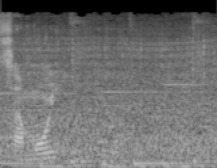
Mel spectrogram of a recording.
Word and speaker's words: Самуи: Короче, Самуи. Либо, как некоторые говорят, Самуй. Все по-разному.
